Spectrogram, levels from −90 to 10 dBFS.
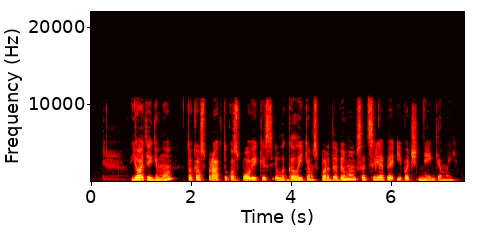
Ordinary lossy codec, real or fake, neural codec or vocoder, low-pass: AAC, 64 kbps; real; none; 10.8 kHz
